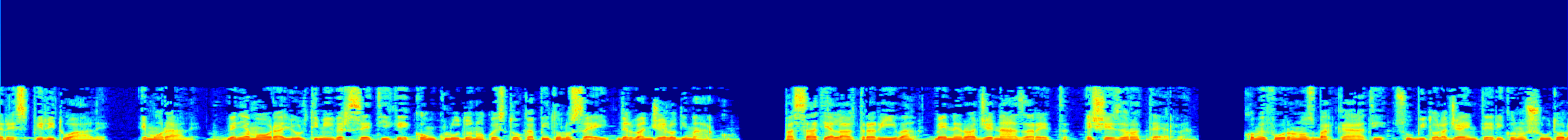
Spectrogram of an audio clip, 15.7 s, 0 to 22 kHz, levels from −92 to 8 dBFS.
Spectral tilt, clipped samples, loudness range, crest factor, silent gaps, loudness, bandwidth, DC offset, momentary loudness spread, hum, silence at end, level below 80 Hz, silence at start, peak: -5.5 dB/octave; under 0.1%; 2 LU; 14 dB; none; -16 LUFS; 8.8 kHz; under 0.1%; 10 LU; none; 0 s; -46 dBFS; 0 s; -2 dBFS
